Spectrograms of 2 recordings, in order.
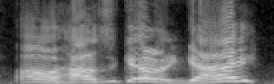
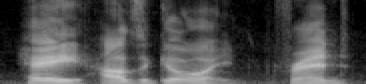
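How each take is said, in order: First: It is said in a South Park Canadian accent. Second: It is said in the speaker's normal accent.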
